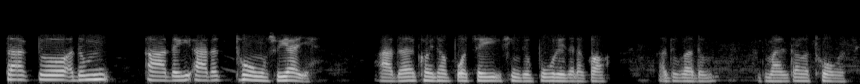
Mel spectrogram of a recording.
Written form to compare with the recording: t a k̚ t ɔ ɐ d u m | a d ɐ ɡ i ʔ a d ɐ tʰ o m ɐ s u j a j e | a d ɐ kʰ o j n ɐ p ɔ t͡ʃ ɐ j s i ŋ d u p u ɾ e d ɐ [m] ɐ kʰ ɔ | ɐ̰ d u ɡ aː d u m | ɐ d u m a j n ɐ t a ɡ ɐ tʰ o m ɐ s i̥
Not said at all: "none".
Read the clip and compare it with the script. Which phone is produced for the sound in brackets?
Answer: n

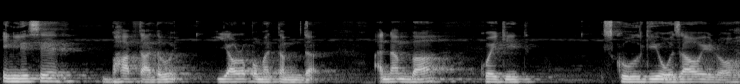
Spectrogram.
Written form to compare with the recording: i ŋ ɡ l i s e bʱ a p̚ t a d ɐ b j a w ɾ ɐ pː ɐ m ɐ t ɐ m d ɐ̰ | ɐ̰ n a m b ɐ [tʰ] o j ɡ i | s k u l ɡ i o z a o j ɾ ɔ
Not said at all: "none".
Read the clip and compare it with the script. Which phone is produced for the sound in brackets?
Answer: kʰ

